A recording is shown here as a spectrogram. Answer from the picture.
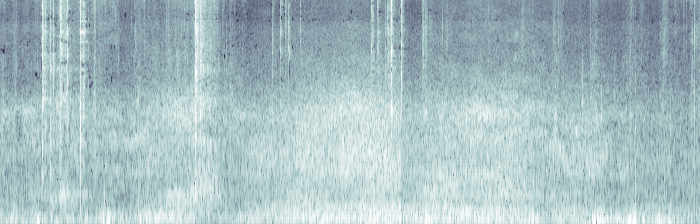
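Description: Footsteps of someone walking outdoors, with a few sharp clicks and a hiss that swells and fades over the middle seconds.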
